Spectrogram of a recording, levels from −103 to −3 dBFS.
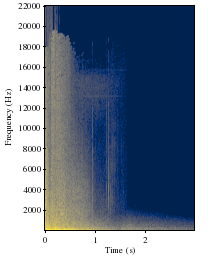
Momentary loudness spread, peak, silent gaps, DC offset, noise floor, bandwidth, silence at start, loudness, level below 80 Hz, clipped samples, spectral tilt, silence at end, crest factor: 24 LU; 0 dBFS; none; under 0.1%; -58 dBFS; 20 kHz; 0 s; -14 LUFS; -16 dBFS; 1%; -6.5 dB/octave; 1.95 s; 14 dB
